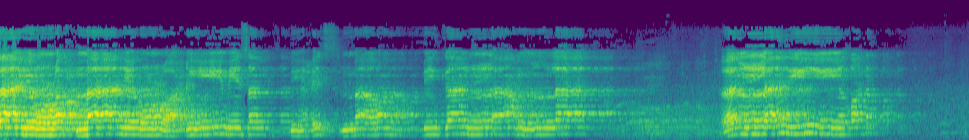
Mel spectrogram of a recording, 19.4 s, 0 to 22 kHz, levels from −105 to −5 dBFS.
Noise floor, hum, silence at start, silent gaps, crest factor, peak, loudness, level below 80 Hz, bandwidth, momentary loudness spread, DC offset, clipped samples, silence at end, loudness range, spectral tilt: -50 dBFS; none; 0 s; none; 18 dB; 0 dBFS; -16 LUFS; -64 dBFS; 10.5 kHz; 21 LU; under 0.1%; under 0.1%; 1.4 s; 11 LU; -5 dB/octave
